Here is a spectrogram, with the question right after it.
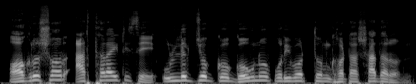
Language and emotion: Bengali, neutral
